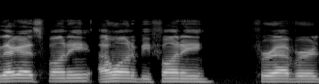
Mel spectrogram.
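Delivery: ordinary delivery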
